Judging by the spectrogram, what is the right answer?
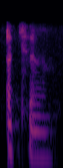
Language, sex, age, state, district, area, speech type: Punjabi, female, 30-45, Punjab, Fazilka, rural, conversation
